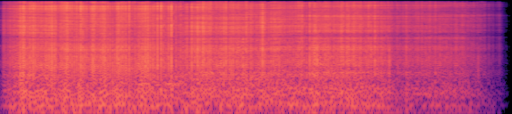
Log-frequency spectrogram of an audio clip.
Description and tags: A welding torch heating the edge of a steel plate. This sample has more of the actual noise the torch is making rather than the noise coming from the steel plate.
